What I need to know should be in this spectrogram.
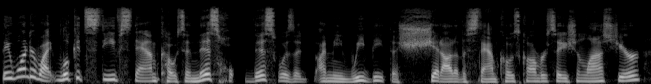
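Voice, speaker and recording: A woman's voice: low voice, lively intonation, brisk, no echo. Blunt, salty woman talking sports, dry sound. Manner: blunt, salty, heavily swearing, indignant. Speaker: podcast co-host. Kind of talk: casual, opinionated sports talk.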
